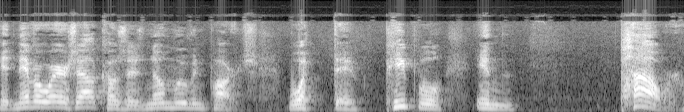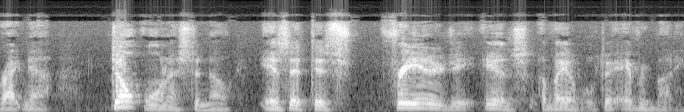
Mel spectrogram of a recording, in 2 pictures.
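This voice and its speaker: A man speaks fairly slowly and somewhat breathily, with long, frequent pauses. His pitch swings very widely. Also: medium pitch for a man. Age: 70s. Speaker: witness interviewee. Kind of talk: interview testimony.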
